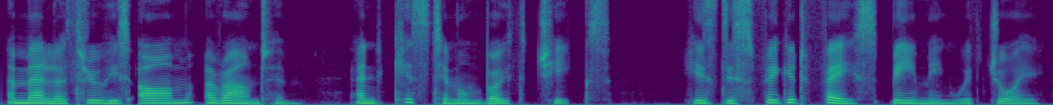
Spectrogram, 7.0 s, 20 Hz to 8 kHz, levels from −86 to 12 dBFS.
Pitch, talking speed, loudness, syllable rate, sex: 175 Hz, 155 wpm, -20 LUFS, 4.3 syllables/s, female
